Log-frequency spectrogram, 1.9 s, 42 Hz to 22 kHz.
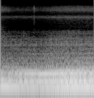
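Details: Honda EK Civic with H22 swap, after a defective engine harness starter signal wire was replaced (starter clicked when hot, started only with jump box): deep, even engine rumble with slight rise in revs, no misses; running cleanly.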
